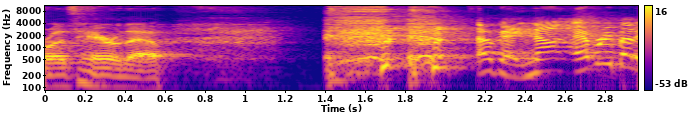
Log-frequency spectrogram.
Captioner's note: coughs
